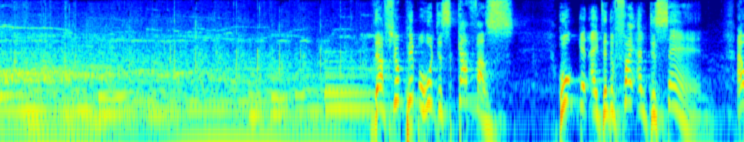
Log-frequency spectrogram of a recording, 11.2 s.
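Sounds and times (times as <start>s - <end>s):
audience clapping hands: 0.0s - 6.6s
speech: 5.6s - 7.7s, 8.4s - 11.1s.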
